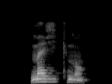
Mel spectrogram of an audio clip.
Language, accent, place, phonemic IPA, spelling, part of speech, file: French, France, Lyon, /ma.ʒik.mɑ̃/, magiquement, adverb, LL-Q150 (fra)-magiquement.wav
- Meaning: magically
